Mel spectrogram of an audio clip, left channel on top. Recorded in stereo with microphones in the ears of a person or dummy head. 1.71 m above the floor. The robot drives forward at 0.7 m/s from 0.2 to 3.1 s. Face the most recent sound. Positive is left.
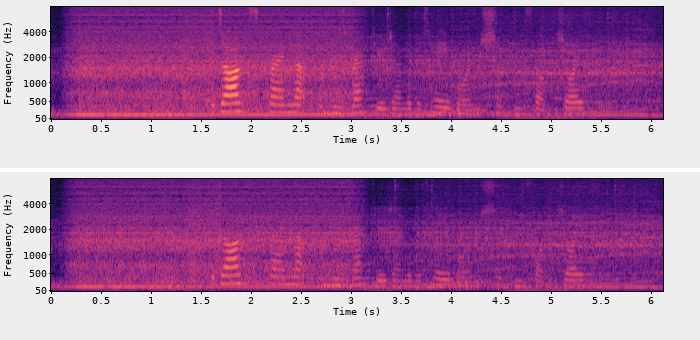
turn(degrees=20)  # may be behind; listen again after turning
